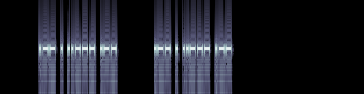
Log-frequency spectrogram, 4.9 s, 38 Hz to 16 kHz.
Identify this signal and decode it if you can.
Morse code, heard as a keyed tone, about 46 wpm, 700 Hz. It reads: WE2W WE2W
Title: USA Call Signs - 4 Characters - Repeated 2x - 50wpm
